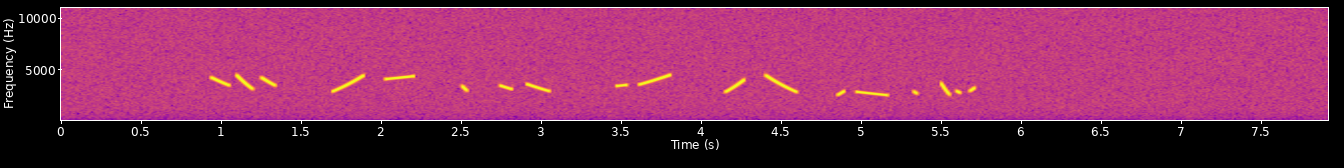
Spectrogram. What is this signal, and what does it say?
Bird-like chirps. There is no code.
